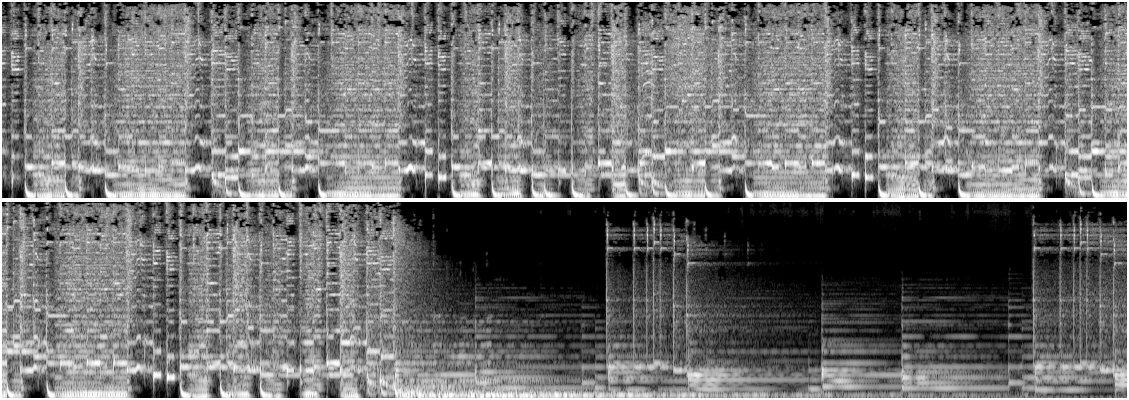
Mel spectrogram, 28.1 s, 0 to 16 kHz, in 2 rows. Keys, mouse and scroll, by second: 0.1-2.7 drag, 2.7 right click, 2.8 click, 3.1 ctrl+d, 3.5-4.7 drag, 5.1 click, 7.1 i, 11.3 ctrl+z, 12.2 click, 13.9 click, 14.9 ctrl+d, 16.0 click, 16.7 space, 17.0 ctrl+click, 17.8 alt+click, 20.3 click, 20.6-21.1 typing, 21.2 right click, 21.7 scroll up 1, 22.4 click, 22.9 typing, 23.2 click, 23.6 ctrl+z, 24.5 click, 25.1 ctrl+z, 27.2 space, 27.3 click, 28.0 ctrl+z.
